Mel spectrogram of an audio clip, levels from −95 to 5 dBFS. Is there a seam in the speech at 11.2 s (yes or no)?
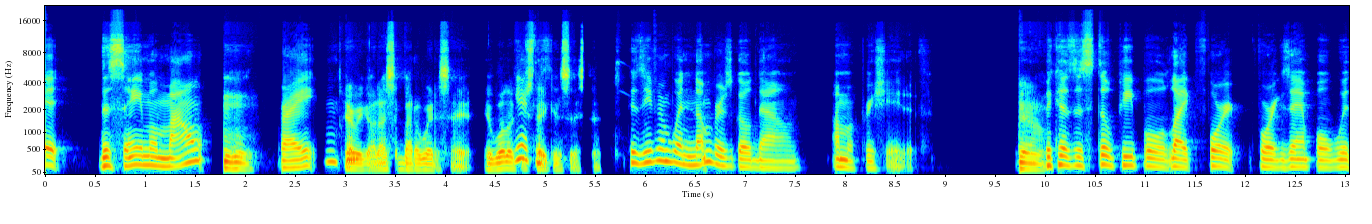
no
